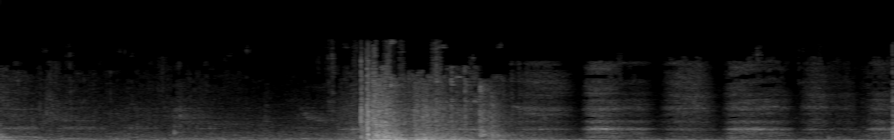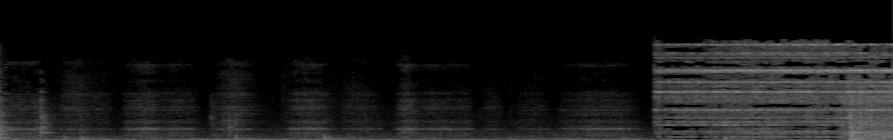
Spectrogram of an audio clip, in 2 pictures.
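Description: A glass-paned wrought-iron front door shutting with a bang about two seconds in, followed by faint clicks and rattles. Near the end the sound changes suddenly to a louder steady noise with several held tones.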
